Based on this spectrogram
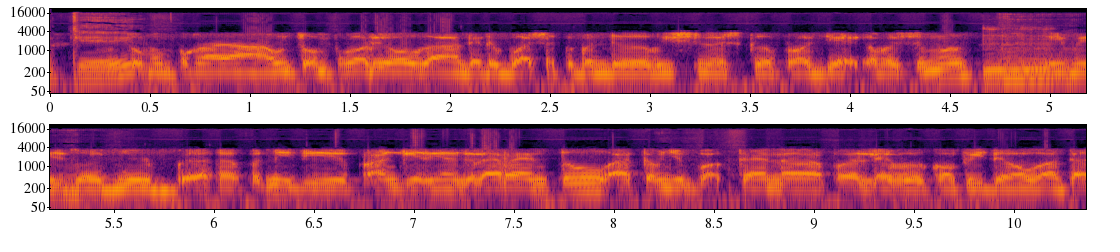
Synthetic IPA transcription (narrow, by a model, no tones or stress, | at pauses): ut̪ʊk̚məmpəŋunt̪ʊk̚ʔməmpəŋəɾioɾaŋdiadibuat̪̚sat̪ubəndəbisnəskəpɾod͡ʒɛk̚kapasəmənibidadiəpanidipəɾa̰ŋɡɪldəŋanɡəlaɾant̪ua̰kanməɲəba̰ʔ̚kanəapəlevəlkɔmfidənoɾaŋt̪a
